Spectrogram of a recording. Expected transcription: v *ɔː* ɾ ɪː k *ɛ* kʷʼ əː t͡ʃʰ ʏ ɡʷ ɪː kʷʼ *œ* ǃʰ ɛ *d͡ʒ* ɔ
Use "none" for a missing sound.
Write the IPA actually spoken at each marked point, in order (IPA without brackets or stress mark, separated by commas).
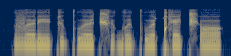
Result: əː, ʏ, œ, t͡ʃʼ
